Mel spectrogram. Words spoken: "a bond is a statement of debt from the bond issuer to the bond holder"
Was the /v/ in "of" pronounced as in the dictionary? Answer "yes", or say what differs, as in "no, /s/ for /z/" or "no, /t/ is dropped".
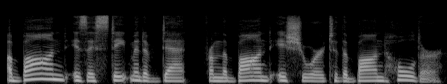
yes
